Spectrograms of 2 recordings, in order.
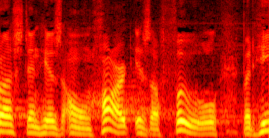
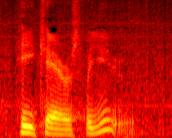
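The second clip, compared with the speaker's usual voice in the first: ordinary delivery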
